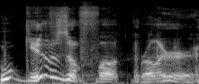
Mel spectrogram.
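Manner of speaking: slow, swooping, drawn-out wrestler-promo delivery. Retelling a Waffle House standoff, quoting the wrestler: Randy Savage voice. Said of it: "in Randy Savage voice".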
